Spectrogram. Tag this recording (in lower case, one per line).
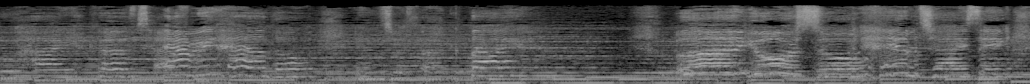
music
female singing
